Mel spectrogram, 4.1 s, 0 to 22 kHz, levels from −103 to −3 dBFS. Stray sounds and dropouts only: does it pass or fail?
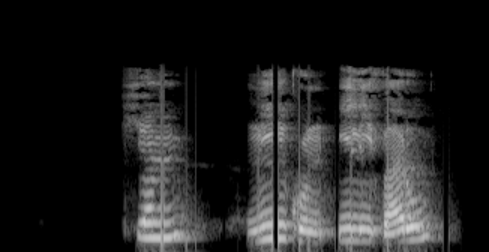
pass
